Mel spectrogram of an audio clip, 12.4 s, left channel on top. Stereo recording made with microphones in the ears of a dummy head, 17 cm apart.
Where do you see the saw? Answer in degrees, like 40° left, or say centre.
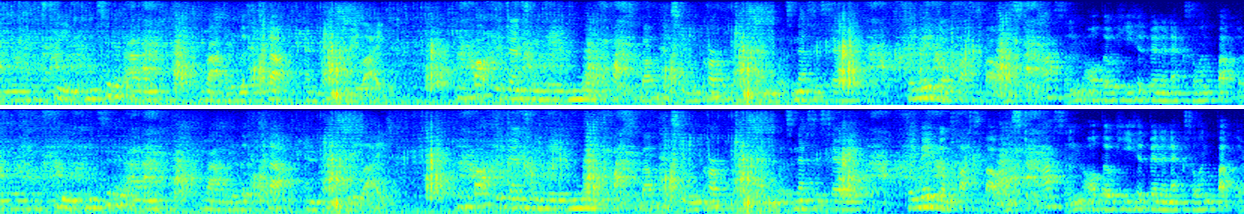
20° left.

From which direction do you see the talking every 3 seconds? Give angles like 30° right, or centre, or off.
50° left, 30° left, centre, 20° right.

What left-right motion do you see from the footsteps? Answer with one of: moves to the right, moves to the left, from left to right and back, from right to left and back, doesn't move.
from left to right and back.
